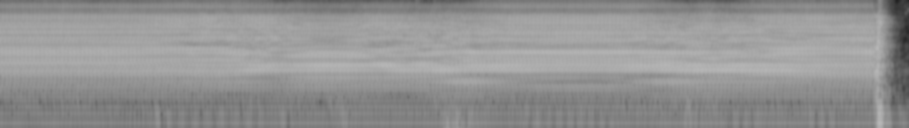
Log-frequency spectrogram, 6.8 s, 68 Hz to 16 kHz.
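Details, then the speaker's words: Vintage Marantz 2330B receiver (130 W per channel into 8 ohms) driving speakers at power-on. A loud, steady buzzing hum with overtones from one channel only, unchanged until switch-off; attributed to dried-out filter capacitors. "like this noise is coming only from one channel i didn't expect to have that noise"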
